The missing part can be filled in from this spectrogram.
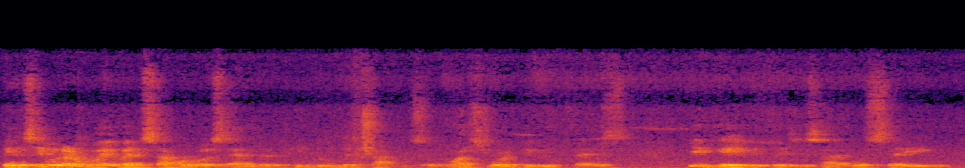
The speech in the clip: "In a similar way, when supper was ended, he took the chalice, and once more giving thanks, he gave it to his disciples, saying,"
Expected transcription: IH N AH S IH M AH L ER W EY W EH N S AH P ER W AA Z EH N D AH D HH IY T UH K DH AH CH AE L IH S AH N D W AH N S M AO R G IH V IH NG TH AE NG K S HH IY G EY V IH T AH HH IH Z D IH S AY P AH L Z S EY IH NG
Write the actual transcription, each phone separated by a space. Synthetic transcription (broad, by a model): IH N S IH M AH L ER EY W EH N S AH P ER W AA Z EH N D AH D HH IY T UH K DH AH CH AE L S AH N W AH N S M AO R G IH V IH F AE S HH IY G EY V IH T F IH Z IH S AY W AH Z S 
